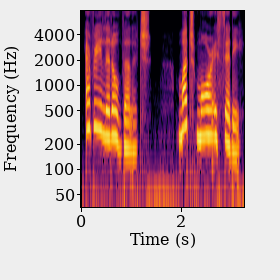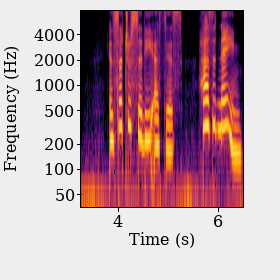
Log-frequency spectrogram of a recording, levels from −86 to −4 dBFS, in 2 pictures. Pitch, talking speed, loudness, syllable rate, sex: 245 Hz, 150 wpm, -18 LUFS, 4.7 syllables/s, female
